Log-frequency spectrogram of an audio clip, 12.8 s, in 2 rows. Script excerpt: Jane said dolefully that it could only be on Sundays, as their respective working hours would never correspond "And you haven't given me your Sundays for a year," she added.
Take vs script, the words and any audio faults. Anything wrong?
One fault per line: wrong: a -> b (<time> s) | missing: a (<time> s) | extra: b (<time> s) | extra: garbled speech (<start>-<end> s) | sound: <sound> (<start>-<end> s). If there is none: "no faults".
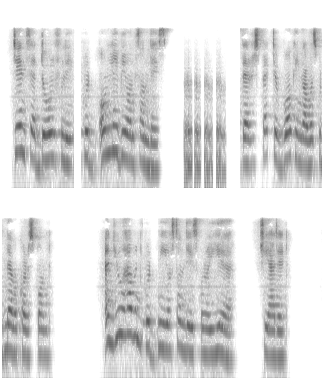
missing: that it (1.4 s)
missing: as (3.3 s)
sound: laugh (3.6-4.5 s)
wrong: given -> could (9.2 s)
